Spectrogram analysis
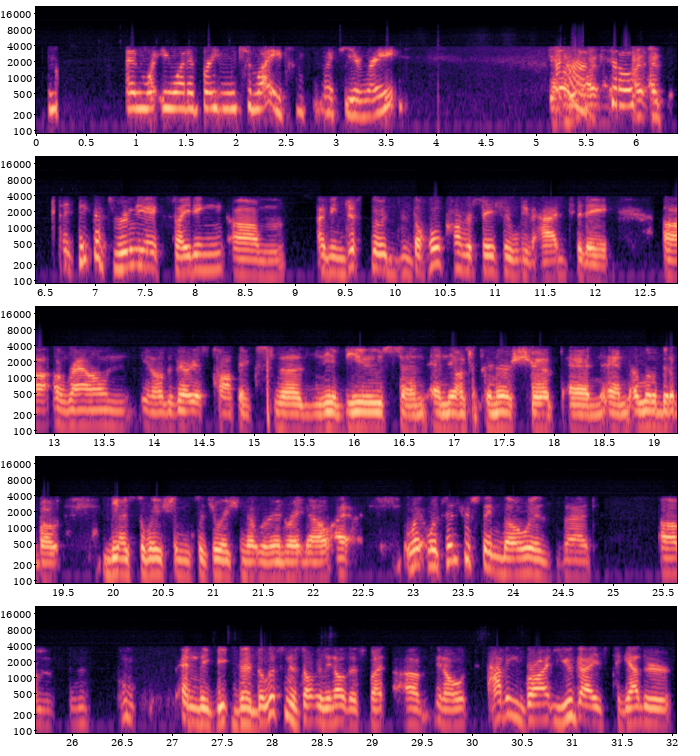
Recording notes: setup a conference call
